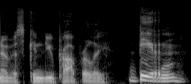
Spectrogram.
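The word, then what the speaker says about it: Birn: Will you pronounce your last name, which none of us can do properly? Bern.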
